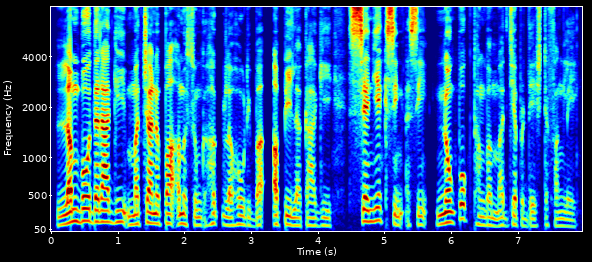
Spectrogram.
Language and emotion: Manipuri, neutral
